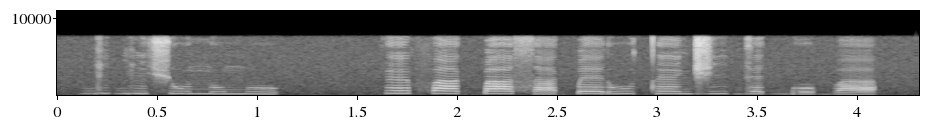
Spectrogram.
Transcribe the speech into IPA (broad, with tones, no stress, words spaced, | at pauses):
ɡi˦ɡĩ˦˨ ʃu˧nu˨mu˨ | kɛ̃˦fa˦˨ k͡pa˧sa˨k͡pɛ˧ ɾu˦tɛ̃˦ d͡ʒi˦˨ɡɛ˧ɡ͡bo˨ ba˨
